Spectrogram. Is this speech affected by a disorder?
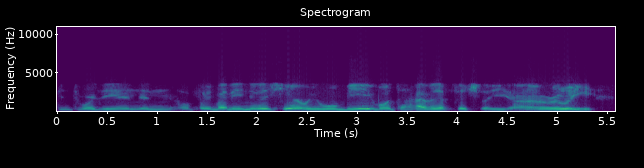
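Yes: cerebral palsy; mild cerebral palsy, diagnosed at age 3.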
